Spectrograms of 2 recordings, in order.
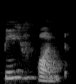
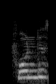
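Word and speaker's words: Pfund: cies and fund cies some are calling this is a p fund okay of fund cies but here we are pronuncia as a fund series okay so these are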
